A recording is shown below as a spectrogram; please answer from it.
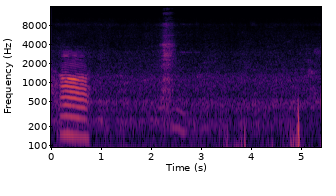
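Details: Honey bees from a mail-order package being installed after a week-long shipping delay: a loud, brief harmonic buzz in the first second, as if a bee passes close, then a low, quiet background hum.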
